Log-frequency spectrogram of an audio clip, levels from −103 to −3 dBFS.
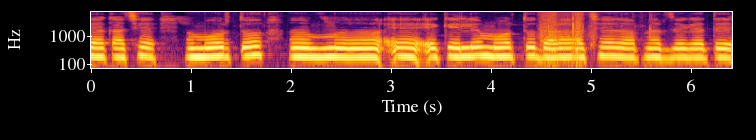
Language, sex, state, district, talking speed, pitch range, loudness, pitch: Bengali, female, West Bengal, Purulia, 105 wpm, 195-205 Hz, -12 LUFS, 200 Hz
